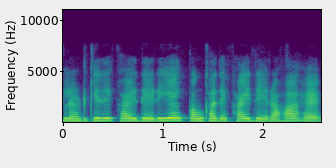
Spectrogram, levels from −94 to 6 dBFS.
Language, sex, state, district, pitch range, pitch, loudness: Hindi, female, Uttar Pradesh, Jyotiba Phule Nagar, 200-220 Hz, 205 Hz, -12 LUFS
